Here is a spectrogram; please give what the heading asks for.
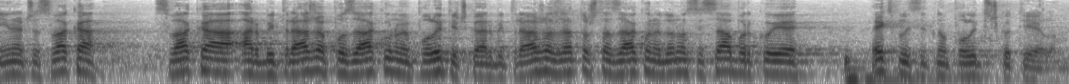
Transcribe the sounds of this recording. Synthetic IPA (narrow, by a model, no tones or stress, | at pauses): inaːt͡ʃesʋaka | sʋakaaɾbit̪ɾaːʒapo̞zaːko̞nujepo̞lit̪it͡ʃkaːɾbit̪ɾaːʒazat̪o̞ʃt̪azaːkonːed̪o̞no̞sisaːbo̞ɾko̞jije̞ | eksplit̪sit̪no̞po̞lit̪i̥t͡ʃko̞t̪je̞ːlo̞̰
